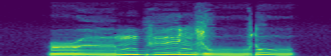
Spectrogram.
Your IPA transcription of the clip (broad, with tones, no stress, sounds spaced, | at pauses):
ɹ ʉː˨˩˦ m b yː˧˥˧ n z uː˨˩˦ ɾ u˨˩˦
